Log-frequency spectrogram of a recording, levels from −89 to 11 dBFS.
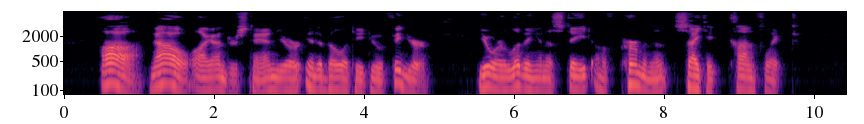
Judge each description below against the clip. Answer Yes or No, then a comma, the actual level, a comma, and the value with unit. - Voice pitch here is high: No, low, 105 Hz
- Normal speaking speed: No, slow, 105 wpm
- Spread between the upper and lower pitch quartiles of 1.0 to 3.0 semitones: No, average, 3.5 semitones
